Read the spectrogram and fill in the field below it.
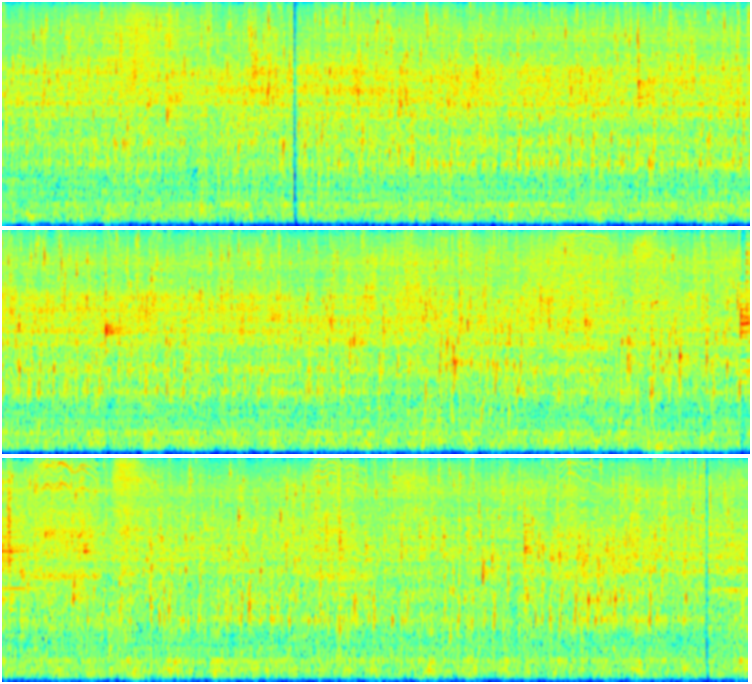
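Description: Cannoli shells frying in hot oil, a dense, steady sizzling hiss with fine crackling that holds evenly and close for the whole stretch, with no voices.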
